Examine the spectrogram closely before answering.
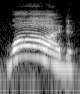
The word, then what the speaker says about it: wad: spells box ready whoa-ah wad what it does sound like a word like you have a wad of gum in your mouth but that is actually spelled with an A and not an O and I know that's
